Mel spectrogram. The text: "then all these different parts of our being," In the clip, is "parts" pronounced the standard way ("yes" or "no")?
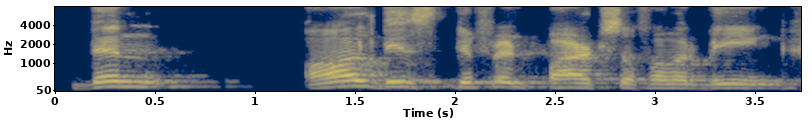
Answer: yes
